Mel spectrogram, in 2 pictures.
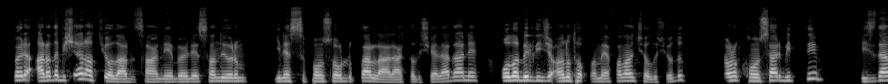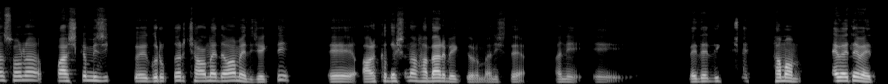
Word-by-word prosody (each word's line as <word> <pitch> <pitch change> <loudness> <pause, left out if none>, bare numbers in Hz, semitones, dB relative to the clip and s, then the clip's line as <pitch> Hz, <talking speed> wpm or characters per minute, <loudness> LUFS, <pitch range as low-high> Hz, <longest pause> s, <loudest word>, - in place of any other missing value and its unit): Böyle, 200 +2 +4
arada 195 +5 +2
bir 190 - -4
şeyler 230 +6 +2
atıyorlardı 135 - +2
sahneye, 130 +1 -3
böyle, 130 0 0
sanıyorum, 155 +2 0 0.3
yine 150 +1 0
sponsorluklarla 145 -1 0
alakalı 115 0 -5
şeylerdi, 140 +9 -2
hani. 185 -1 -1 0.2
Olabildiğince 180 -1 +5
anı 155 +3 +2
toplamaya, 140 -4 -3
falan, 160 +3 0
çalışıyorduk. 140 - -6 0.4
Sonra 180 +2 +3
konser 175 +2 +1
bitti. 185 +10 -5 0.4
Bizden 145 +7 +1
sonra 195 0 0 0.2
başka 170 +3 +3
müzik, 180 -1 -3 0.2
ııı, 155 - +1
grupları 165 +4 -1
çalmaya 165 0 +2
devam 170 +1 +5
edecekti. 140 - -3 0.4
Eee, 135 0 +1
arkadaşından 155 +6 0
haber 150 0 +5
bekliyorum - - -4
ben, - - -7
işte, - - -8 0.3
hani, 120 -1 -8
eee, 345 -2 -12 0.7
ve 130 - 0
dedik, 145 0 -3
işte, 155 - -14 0.2
"Tamam, 160 -4 +4 0.3
evet, 170 +2 +6
evet." 145 -8 +6
155 Hz, 150 wpm, -23 LUFS, 135-180 Hz, 0.7 s, evet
